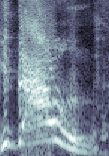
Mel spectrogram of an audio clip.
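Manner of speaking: pitched very high, drawn out with a falling stretch. Trying a quick movie-star impression after another speaker: Schwarzenegger impression. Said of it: "I'll try mine".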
